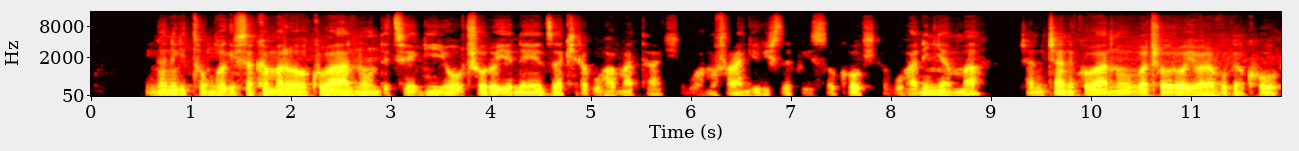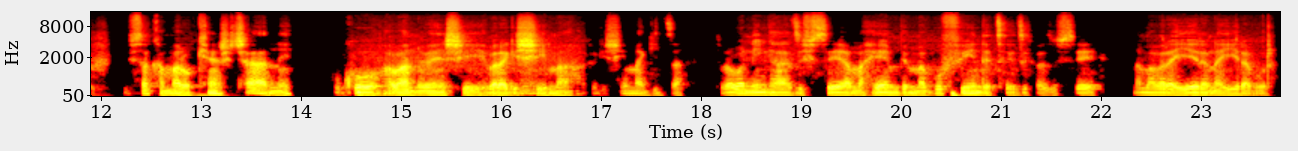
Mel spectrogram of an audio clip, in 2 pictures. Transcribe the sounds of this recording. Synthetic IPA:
iŋ̥aniɡitʰuːŋɡwaɡifi̥sakʰamaɾo̞kʰuβaːn̥hunde̞t͡se̞ŋ̥ijo̞ut͡ʃo̞ːɾo̞je̞ne̞ːza̰kʰiɾa̰ɡuhamatʰa̰ki̥kaɡṵhamafaɾaːŋɡijoɡiʃize̞kwiːso̞kʰo̞̰ki̥kʰaɡuhaniɲama | t͡ʃa̰ːne̞t͡ʃa̰ːne̞kʰuβaːn̥huβat͡ʃo̞ːɾo̞je̞βaɾavuɡakʰo̞ɡ̥ifi̥sakʰamaɾo̞kʰḛːnʃi̥t͡ʃaːne̞ | kukʰo̞a̰βaːn̥huβe̞ːnʃiβa̰ɾaɡiʃimaβakaɡiʃimaɡiza | tuɾaβo̞niŋhazifi̥se̞amahe̞ːmbe̞maɡufḭnde̞t͡se̞zikʰaβazifi̥se̞ | namaβaɾaje̞ɾanajiɾa̰βṵɾa

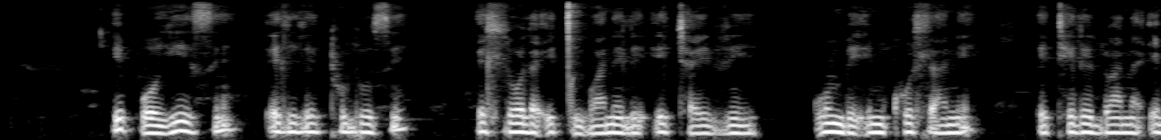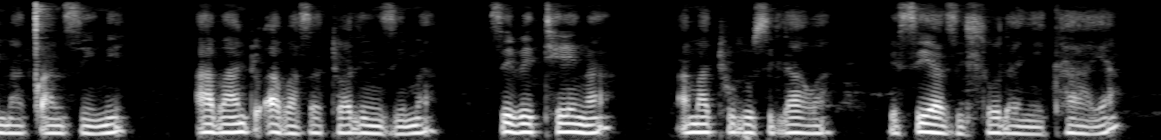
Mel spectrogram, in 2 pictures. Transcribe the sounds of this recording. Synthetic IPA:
ib̥ʱoɣisi | ḛliletʰulusi | ɛɬɔla̰ʔiɡ͡ǀʱiɣwanɛlɛ̰ʔet͡ʃʼajvi | ɣumbʱɛʔim̩kʰuɬa̰nɛ | ɛtʰɛlɛlwana̰ʔɛmaǀant͡sʼini | a̰βantʼuʔaβasatʰwalinzʱima | sɛβɛtʰɛŋa | a̰matʰulusilawa | βesijaziɬɔlaŋɛkʰaːja

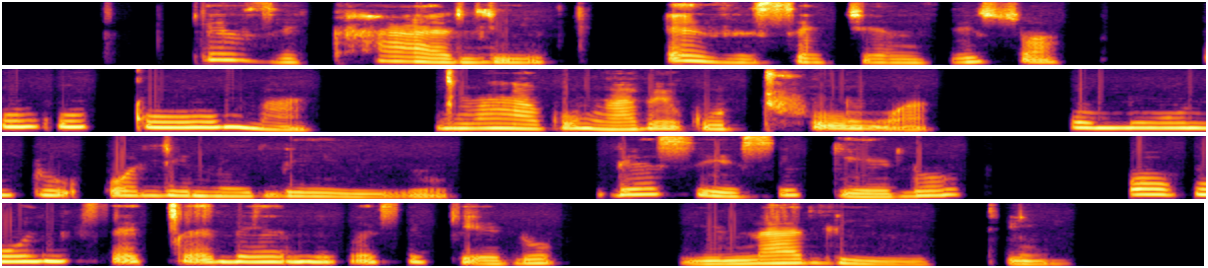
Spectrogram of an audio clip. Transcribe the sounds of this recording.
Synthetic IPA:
izikʰali | ezisɛt͡ʃʼend͡zʱiswa̰ | uɣuǃuma | ŋ͡ǁaɣuŋaβɛɣutʰṵŋwa̰ | umuntʼṵolimɛlɛjɔ̰ | lesijisiɡ̥ʱɛlɔ | oɣusɛǀɛ̰leniɣwḛsiɡ̥ʱɛlɔ | jinaliːtʼi

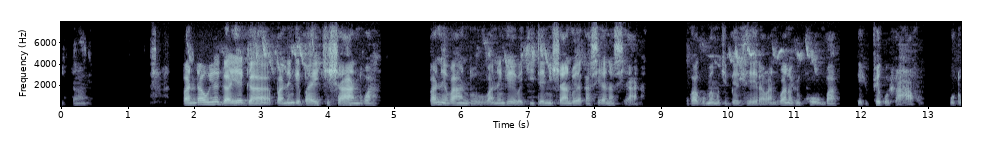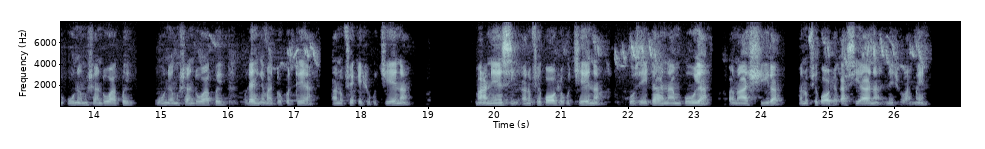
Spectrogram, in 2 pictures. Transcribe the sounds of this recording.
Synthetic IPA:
pandauje̞ɡʱaje̞ɡʱapane̞ŋɡe̞pait͡ʃiʃandwa | pane̞ʋantʰuʋane̞ŋɡe̞ʋet͡ʃiːte̞miʃando̞jakasḭja̰nasija̰ːna | kukaɡʱume̞mut͡ʃibʱe̞ɮe̞ɾaʋantʰuʋano̞ʐikʰo̞mba | ŋɡe̞ʐip͡fe̞ko̞ʐaːʋo̞ | kutiʔune̞muʃandowakwe̞ | une̞muʃandowakwe̞kuɗaiŋɡe̞madʱo̞ko̞dʱe̞ja | ano̞p͡fe̞keʐo̞kut͡ʃe̞na | mane̞sia̰no̞p͡fe̞kwawoʐo̞kut͡ʃe̞naukozoitanambuja | ʋano̞aʃiɾa | ano̞p͡fe̞kwawoʐakasijanane̞ʐo̰ʋa̰mwe̞ːne

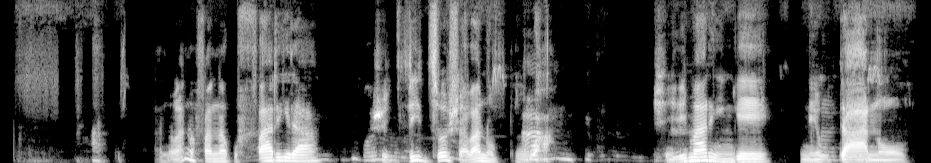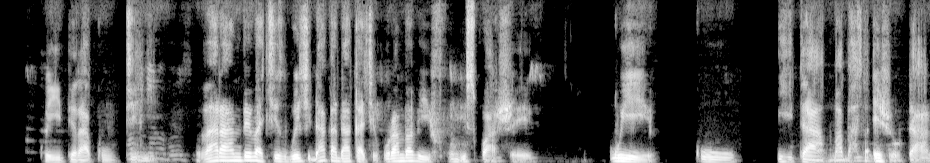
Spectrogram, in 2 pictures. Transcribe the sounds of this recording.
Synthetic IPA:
ʋan̤uʋano̞fanakufaɾiɾa | ʐid͡zid͡zo̞ʐaʋano̞p̚uwa̰ | ʐ̥irimaɾiŋɡe̞ | ne̞utano̞ | kuitiɾakuti | ʋaɾambe̞ʋat͡ʃizwe̞t͡ʃiɗakaɗakat͡ʃe̞kuɾambaʋeifundiswa̰ʐe̞ | uje̞ | ku | itamaɓasaʔe̞ʐe̞uta̰ːno

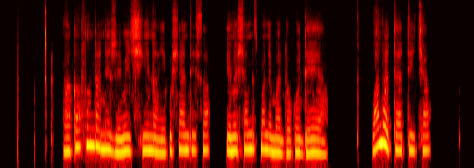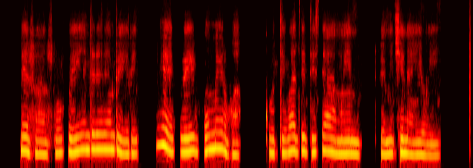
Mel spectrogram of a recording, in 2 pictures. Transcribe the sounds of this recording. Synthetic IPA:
ʋakafundane̞ʐe̞mit͡ʃinaje̞kuʃandisa | ino̞ʃandiswane̞madʱo̞ko̞dʱe̞ja | ʋano̞tatit͡ʃa | ne̞ʐaʐo̞ʋeie̞nde̞re̞rembiri | uje̞ʋeiɡumirwa | kutiʋad͡zid͡ziseamwini | ʐ̥e̞mit͡ʃinaijo̞ːji

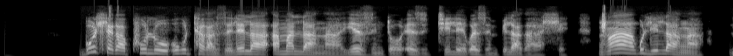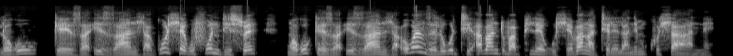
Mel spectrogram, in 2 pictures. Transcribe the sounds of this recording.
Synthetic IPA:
ɣuɬɛɣakʰuluʔuɣutʰaɣazɛlɛlaʔamalaŋajezintʼɔezitʰilɛɣwɛzempʼilaɣaːɬɛ | ŋ͡ǁaɣulilaŋa | loɣuɡ̥ʱɛzaʔizand͡ɮʱaɣuɬɛɣufundʱiswɛ | ŋoɣuɡ̥ʱɛza̰ʔizand͡ɮʱa̰ʔuɣwɛnd͡zʱɛluɣutʰiʔaβantʼuβapʰilɛɣuɬɛβaŋatʰɛlɛlanim̩kʰuɬaːnɛ

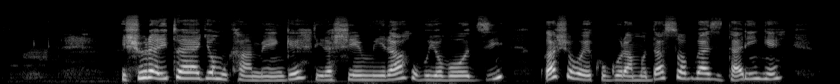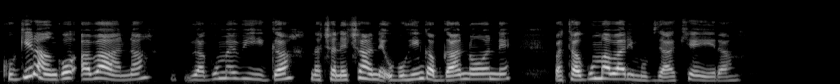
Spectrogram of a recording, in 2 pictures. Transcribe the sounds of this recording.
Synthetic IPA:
iʃuɾe̞ɾitoajaɾɟo̞mukʰaːme̞ːŋɡe̞ɾiɾaʃiːmiɾauβujo̞βo̞zi | b̥ɡaːʃo̞βo̞je̞kuɡuɾamudaso̞b̚ɡazitaɾiŋ̥he̞ | kuɡiɾaŋɡo̞ʔaβaːna | iβaɡume̞βiːɡanat͡ʃaːne̞t͡ʃaːne̞uβuɦiːŋɡab̚ɡaːno̞ːne̞ | βataɡumaβaɾimuvjaːkʰe̞ːɾa

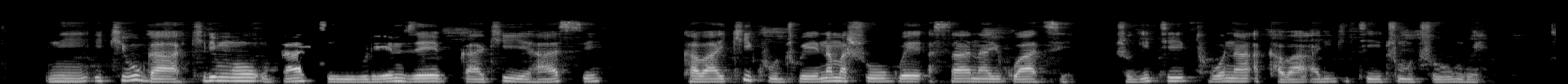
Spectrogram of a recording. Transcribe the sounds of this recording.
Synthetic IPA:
niːkʰiβuɡakʰiɾimŋo̞ub̚ɡaːt͡siβuɾe̞ːmvje̞bbɡ̥aːkʰije̞ɦaːsi | kʰaβaikʰikʰud͡ʒɡwe̞namaʃuːɡwe̞ʔasanajuɡwaːt͡siː | t͡ʃo̞ɡitʰitʰuβo̞naʔakʰaβaaɾiɡitʰit͡ʃumut͡ʃuːŋɡwe̞

